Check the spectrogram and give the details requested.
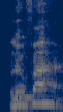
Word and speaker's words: Lufa: Yeah, kind of like a shower loofah. Yeah, Lufa.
